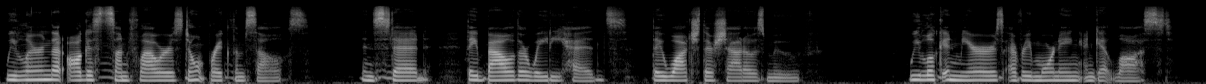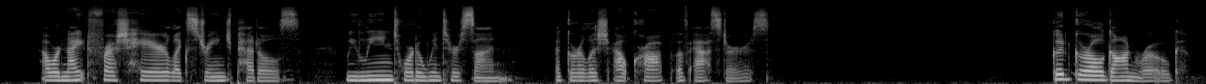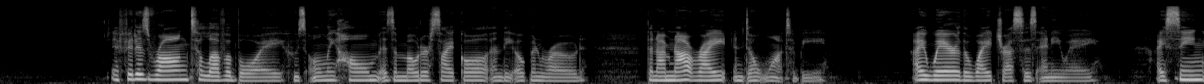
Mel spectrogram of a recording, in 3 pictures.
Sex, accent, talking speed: female, American, 140 wpm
